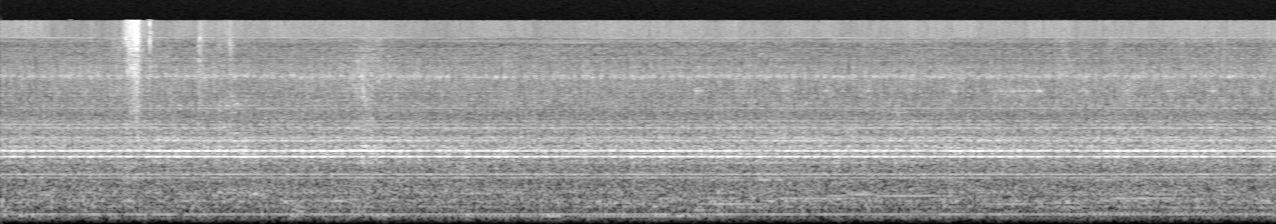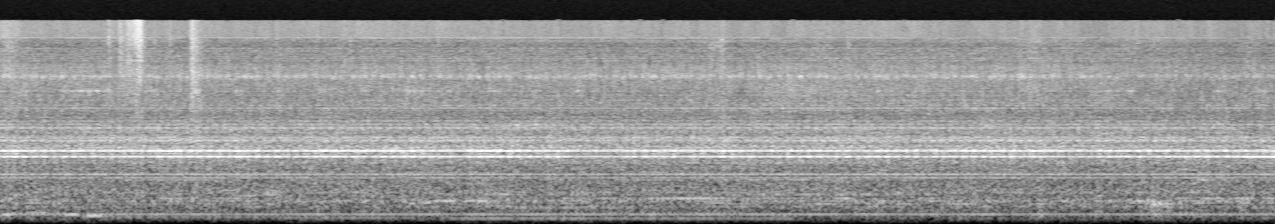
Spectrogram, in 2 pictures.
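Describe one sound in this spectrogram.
A machine hums steadily close by.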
